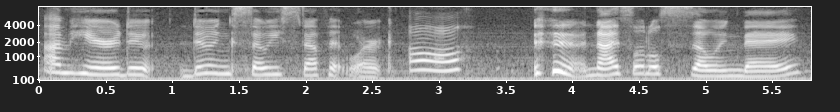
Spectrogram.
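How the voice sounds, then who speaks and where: A bubbly young woman chats to her stream viewers at an unhurried pace, giggling often and greeting each one by name. A faint hiss sits under her desk microphone. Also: on the high side, very animated. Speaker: streamer playing a visual novel. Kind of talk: casual live stream chat.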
